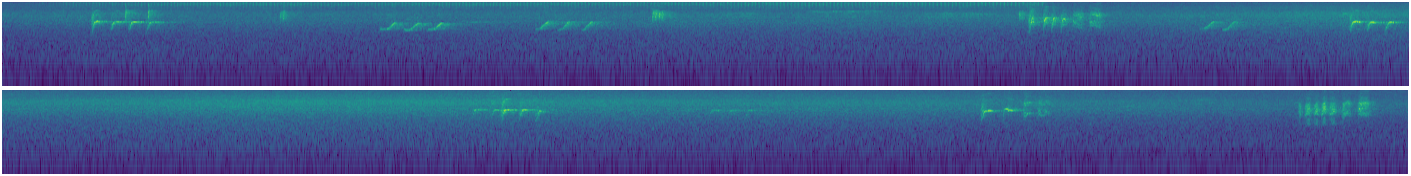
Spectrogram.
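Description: Small birds chirping: short runs of three or four quick, high chirps, repeated every few seconds over a steady background noise.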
